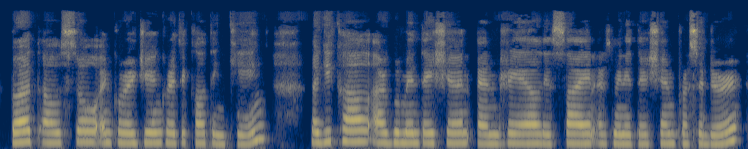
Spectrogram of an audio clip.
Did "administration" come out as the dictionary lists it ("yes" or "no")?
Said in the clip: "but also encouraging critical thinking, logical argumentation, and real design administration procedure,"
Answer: no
